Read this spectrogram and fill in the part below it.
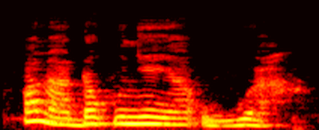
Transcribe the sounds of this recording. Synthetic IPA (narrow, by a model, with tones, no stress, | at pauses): ɔ˦na˨a˨dɔ˦kʷu˦ɲe˦ja˦ʔu˨wu˦a˨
